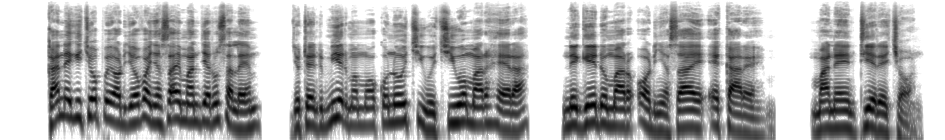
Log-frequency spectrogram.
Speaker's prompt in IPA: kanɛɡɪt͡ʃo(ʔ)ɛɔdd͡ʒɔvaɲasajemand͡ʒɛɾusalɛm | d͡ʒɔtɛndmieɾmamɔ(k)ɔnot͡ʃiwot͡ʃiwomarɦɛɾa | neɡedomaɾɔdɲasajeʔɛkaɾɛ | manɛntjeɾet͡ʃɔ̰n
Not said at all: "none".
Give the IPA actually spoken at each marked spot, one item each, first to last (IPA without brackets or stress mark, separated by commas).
p, k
